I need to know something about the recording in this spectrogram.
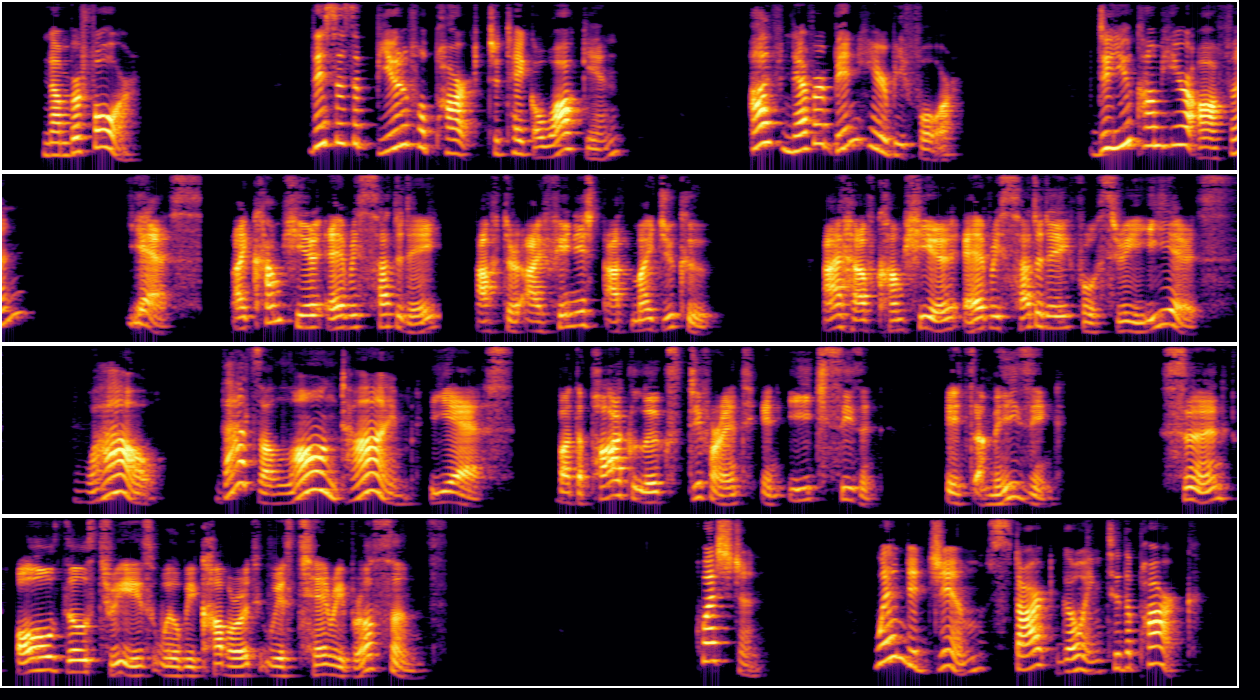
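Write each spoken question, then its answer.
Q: When did Jim start going to the park?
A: Three years ago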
